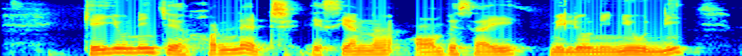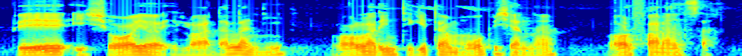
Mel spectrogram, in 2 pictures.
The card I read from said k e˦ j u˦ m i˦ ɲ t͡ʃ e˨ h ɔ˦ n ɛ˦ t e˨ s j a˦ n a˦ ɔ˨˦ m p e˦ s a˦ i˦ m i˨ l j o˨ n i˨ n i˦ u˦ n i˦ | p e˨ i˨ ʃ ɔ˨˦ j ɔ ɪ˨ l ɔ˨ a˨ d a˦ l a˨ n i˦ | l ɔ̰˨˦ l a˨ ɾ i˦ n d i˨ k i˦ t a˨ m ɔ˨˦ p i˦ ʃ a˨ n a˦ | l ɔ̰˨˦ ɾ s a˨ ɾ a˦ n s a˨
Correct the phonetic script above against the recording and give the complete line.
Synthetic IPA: k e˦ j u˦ n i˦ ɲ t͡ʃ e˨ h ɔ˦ n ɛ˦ t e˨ s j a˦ n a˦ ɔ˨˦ m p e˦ s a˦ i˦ m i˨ l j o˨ n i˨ n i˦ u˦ n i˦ | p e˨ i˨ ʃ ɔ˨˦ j ɔ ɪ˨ l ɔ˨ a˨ d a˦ l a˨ n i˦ | l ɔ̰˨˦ l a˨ ɾ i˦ n t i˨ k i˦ t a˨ m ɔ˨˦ p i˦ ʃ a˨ n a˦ | l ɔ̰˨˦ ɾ f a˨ ɾ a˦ n s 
